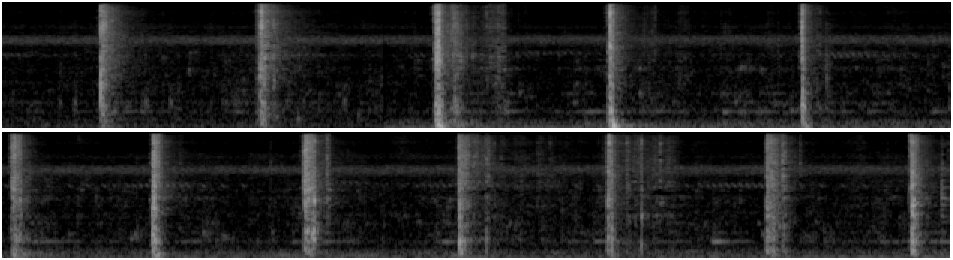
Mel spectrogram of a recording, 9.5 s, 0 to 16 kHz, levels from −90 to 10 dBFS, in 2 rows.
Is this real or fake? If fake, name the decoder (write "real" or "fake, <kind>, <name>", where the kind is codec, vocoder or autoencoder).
real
